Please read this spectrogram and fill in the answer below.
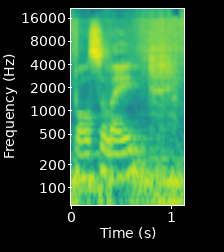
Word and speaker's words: Beausoleil: committed with crime partners Biolcia, how do you pronounce that one? Beausoleil, Ann Atkins, and Grogan and Davis.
